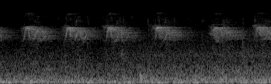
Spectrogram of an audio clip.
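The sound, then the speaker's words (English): Birds chirp around some five or six nests in a steady series of about six high, bright calls spaced evenly apart, heard over a low rumbling background noise with no talking. “Here's the birds having a great time here, aren't they? Must be five or six nests in there.”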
